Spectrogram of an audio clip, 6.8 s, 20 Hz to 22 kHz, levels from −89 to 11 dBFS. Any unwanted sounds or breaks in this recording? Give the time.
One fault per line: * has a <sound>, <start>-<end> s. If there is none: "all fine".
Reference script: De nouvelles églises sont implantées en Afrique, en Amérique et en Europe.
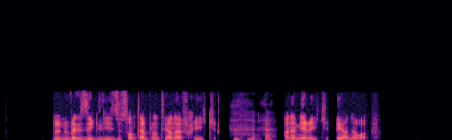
* has a laugh, 3.4-4.2 s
